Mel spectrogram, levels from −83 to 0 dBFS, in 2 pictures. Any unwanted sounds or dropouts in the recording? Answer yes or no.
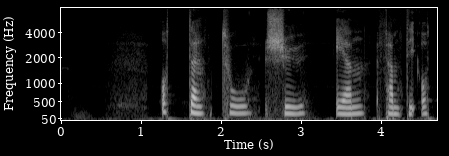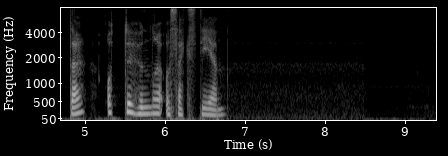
no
